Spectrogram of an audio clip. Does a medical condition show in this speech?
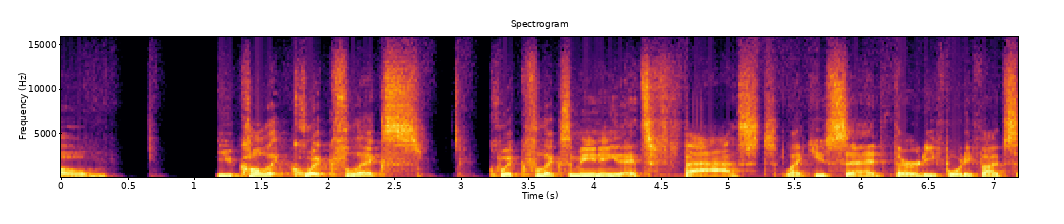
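No.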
